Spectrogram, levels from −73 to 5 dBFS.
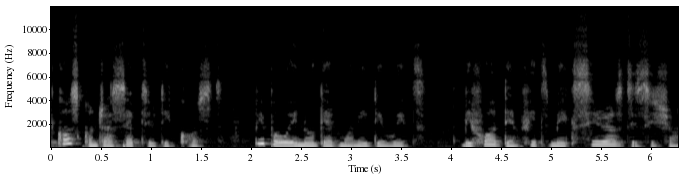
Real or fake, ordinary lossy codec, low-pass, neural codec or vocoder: real; none; none; none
